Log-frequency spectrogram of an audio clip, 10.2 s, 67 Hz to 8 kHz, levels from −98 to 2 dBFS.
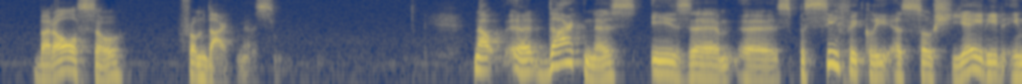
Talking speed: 75 wpm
